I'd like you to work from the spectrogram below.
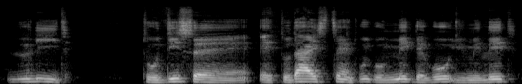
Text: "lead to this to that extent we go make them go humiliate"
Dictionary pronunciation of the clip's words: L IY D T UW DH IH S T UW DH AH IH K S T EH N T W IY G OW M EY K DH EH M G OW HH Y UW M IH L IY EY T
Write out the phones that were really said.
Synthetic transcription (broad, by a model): L IY D T UW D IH S T UW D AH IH S T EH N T W IY G OW M EY K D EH G OW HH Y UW M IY L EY T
